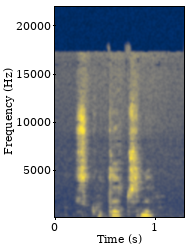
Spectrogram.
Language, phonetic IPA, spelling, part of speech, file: Polish, [skuˈtɛt͡ʃnɨ], skuteczny, adjective, LL-Q809 (pol)-skuteczny.wav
